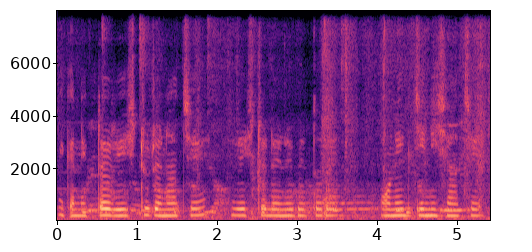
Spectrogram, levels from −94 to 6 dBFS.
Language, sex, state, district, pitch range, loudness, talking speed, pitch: Bengali, female, Tripura, West Tripura, 230-240 Hz, -17 LUFS, 100 wpm, 235 Hz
